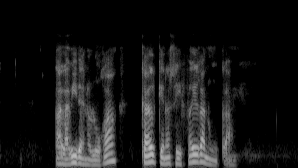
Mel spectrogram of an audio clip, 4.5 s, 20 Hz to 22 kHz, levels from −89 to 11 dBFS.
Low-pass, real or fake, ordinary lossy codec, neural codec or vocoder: 7.2 kHz; real; Opus, 16 kbps; none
